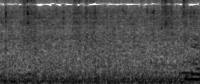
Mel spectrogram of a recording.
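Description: Steady hiss of falling rain.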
